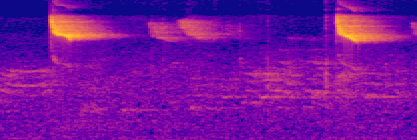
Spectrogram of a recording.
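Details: Warbling white-eye in líu chòe style: a loud, thin, downward-sliding whistle is followed by two softer high notes. About three seconds later comes a second strong descending note, over a quiet background.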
